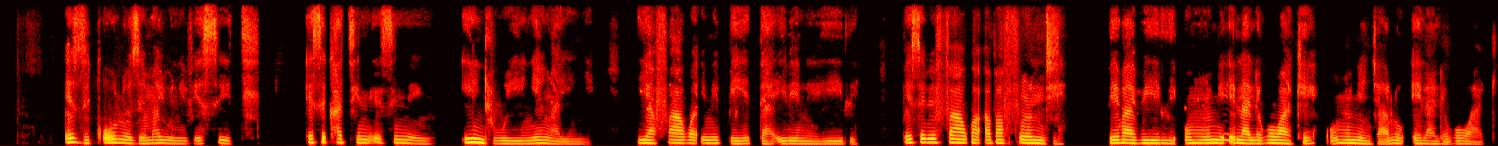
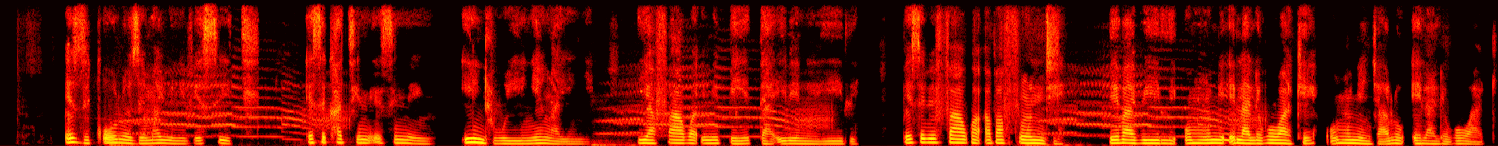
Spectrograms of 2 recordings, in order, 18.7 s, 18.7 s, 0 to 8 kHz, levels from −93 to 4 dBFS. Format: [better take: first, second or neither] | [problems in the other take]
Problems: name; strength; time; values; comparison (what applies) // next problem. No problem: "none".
first | background sound (Door); 18 dB below the speech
